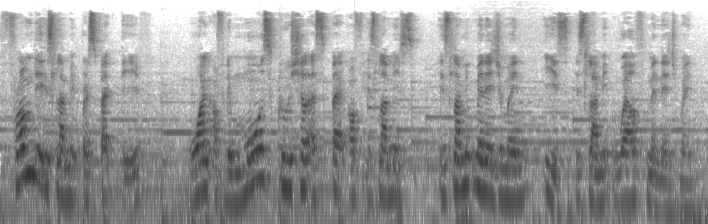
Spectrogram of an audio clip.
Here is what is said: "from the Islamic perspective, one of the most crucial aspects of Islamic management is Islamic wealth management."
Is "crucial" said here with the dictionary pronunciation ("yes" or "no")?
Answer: yes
